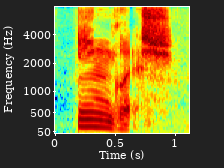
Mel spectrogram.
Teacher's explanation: words in English such as the word English that start with a relatively high pitch and then drop again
